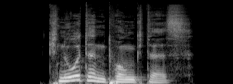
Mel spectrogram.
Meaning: genitive singular of Knotenpunkt
- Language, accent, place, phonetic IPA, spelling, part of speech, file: German, Germany, Berlin, [ˈknoːtn̩ˌpʊŋktəs], Knotenpunktes, noun, De-Knotenpunktes.ogg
